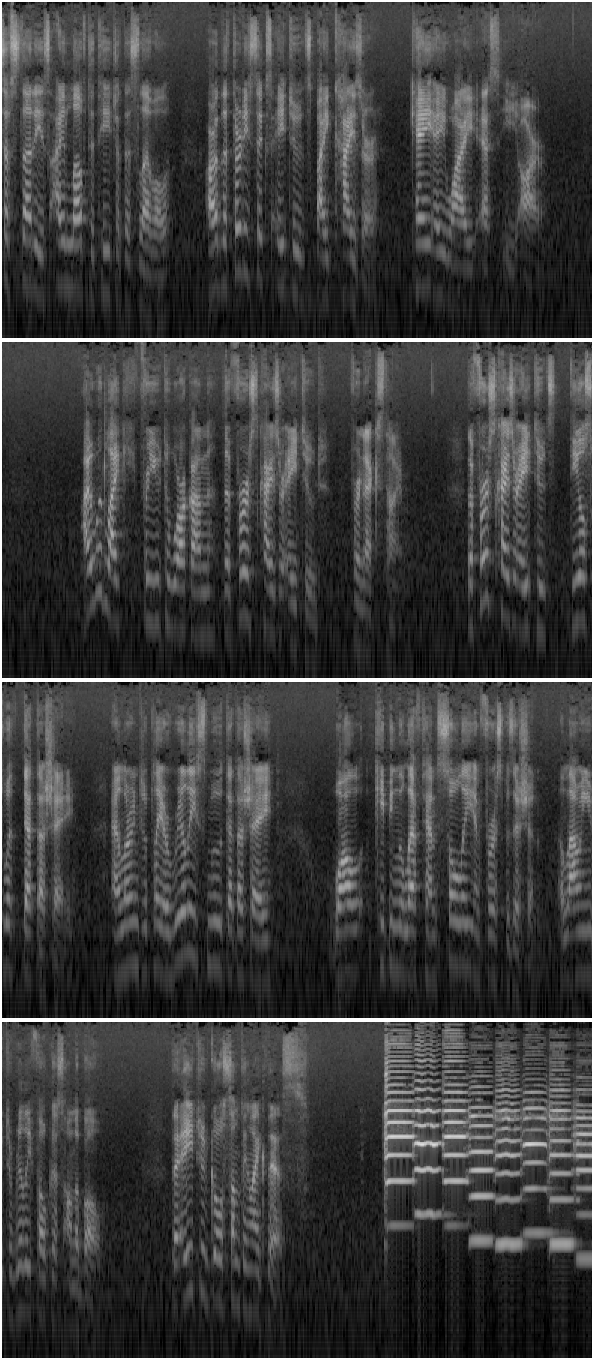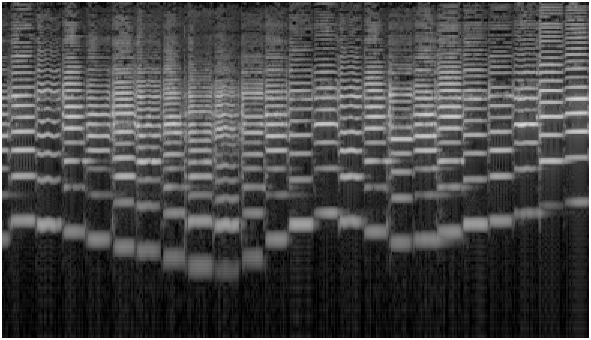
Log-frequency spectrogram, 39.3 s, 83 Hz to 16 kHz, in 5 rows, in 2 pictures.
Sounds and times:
Speech: 0.0 - 7.3, 8.9 - 13.3, 14.1 - 19.4, 20.1 - 25.0, 25.8 - 27.7.

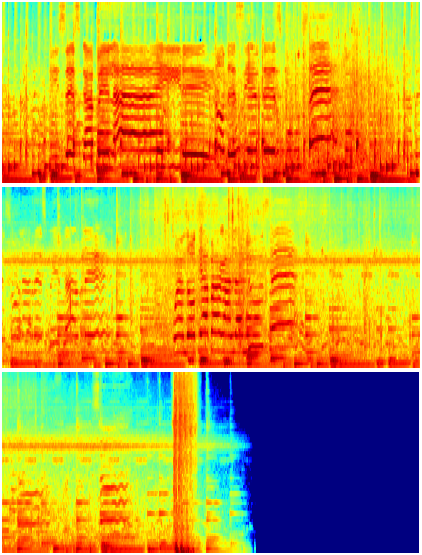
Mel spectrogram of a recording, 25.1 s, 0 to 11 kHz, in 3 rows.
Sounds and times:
Tender music: 0.0 - 21.2.

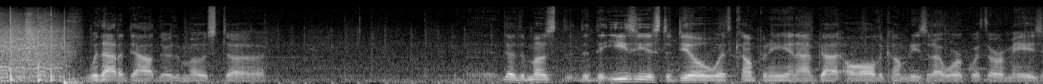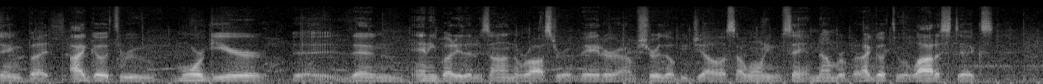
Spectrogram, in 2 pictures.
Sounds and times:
Music: 0.0 - 20.8
Speech: 0.8 - 2.7, 4.6 - 20.4.

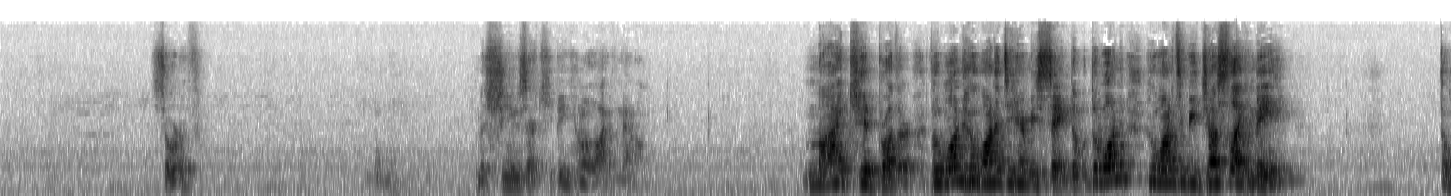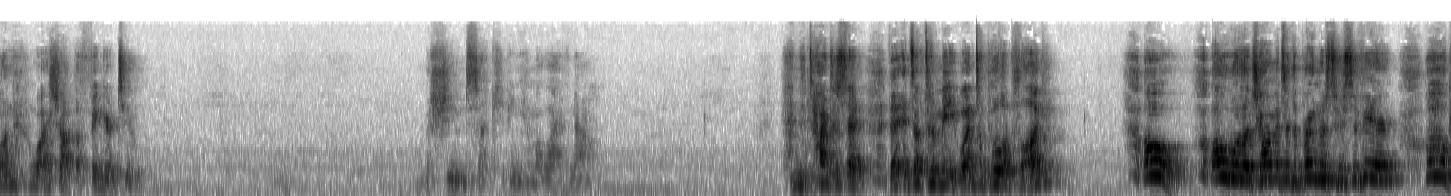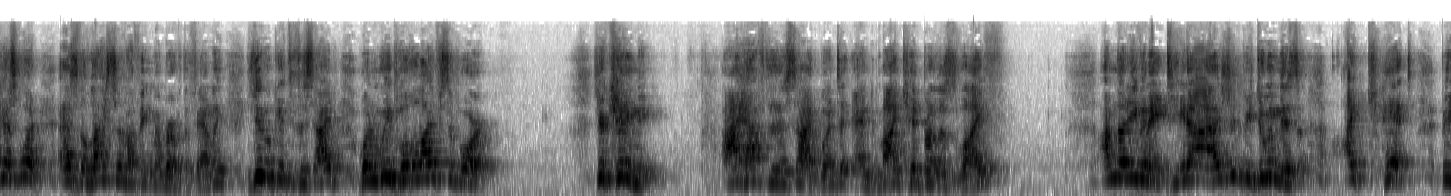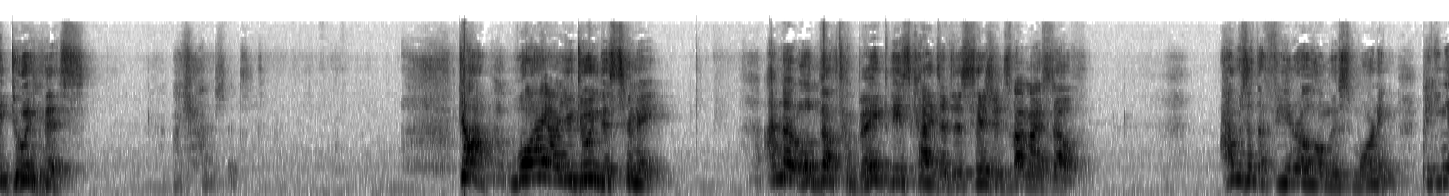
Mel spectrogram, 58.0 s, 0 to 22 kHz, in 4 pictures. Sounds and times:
Narration, monologue: 1.4 - 58.0.

